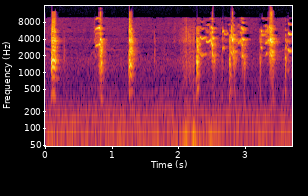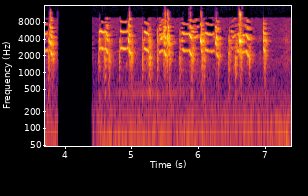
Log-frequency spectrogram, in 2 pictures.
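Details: Peregrine falcons at the San José City Hall nest on 5 May 2022, during the first, difficult feeding of two small chicks: loud, harsh squawking notes in rapid clustered bursts, a brief silent gap midway, steady low hum underneath.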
